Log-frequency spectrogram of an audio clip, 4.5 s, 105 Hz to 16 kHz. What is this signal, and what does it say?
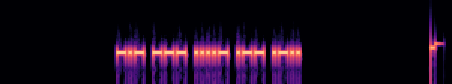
Morse code, heard as a keyed tone, about 38 wpm, 700 Hz. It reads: KO4WL
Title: USA Call Signs - 5 Characters - 4x Character Spacing - 40wpm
